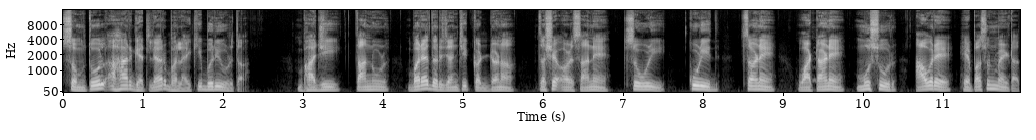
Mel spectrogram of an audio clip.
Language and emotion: Goan Konkani, neutral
